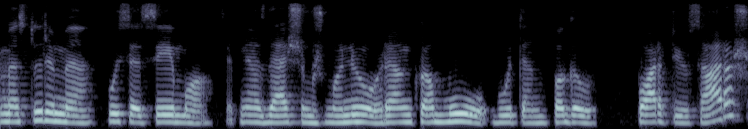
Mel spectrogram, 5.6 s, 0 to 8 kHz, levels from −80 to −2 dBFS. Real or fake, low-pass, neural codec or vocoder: real; 7.2 kHz; none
